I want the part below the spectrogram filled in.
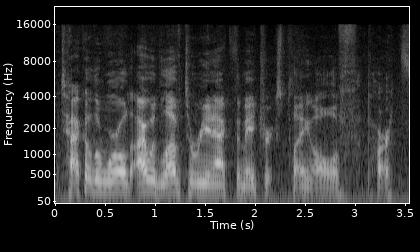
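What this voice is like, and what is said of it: Voice affected by a cold. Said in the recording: “as you can probably hear from my voice, I had a little cold”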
